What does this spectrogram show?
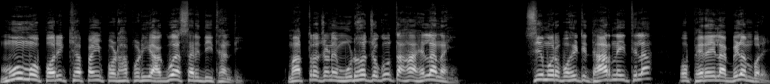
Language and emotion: Odia, angry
